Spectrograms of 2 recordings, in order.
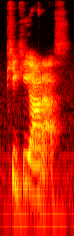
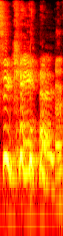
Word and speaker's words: cicadas: Is that how you pronounce it? – Kikiadas, actually. – Kikades. – Are you serious? – Is it cicadas? – Yes, it's cicadas.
